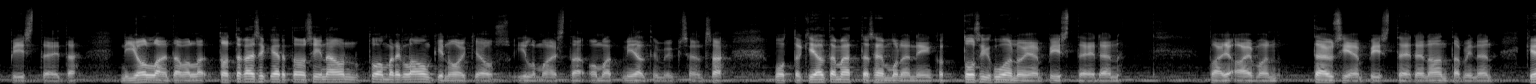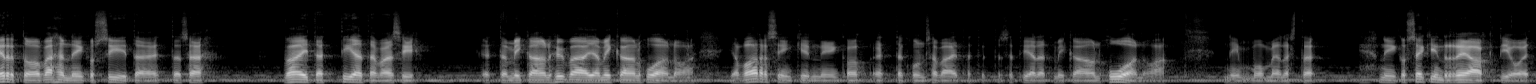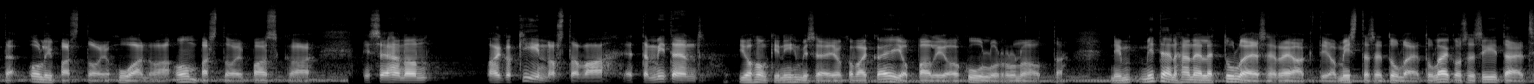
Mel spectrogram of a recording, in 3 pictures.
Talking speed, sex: 135 wpm, male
